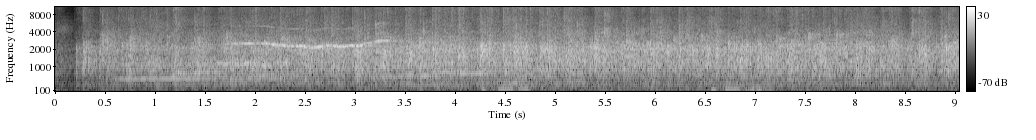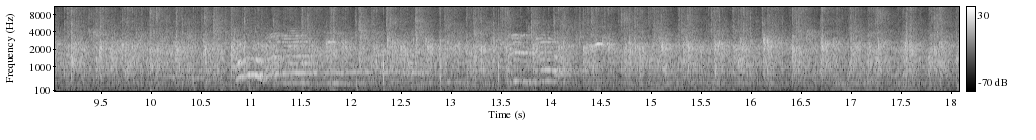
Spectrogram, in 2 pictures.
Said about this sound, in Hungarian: A helyben lévő közönségtől azt szeretném kérni, hogy mindhárom képviselőjelöltet egységesen tapsolják meg.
